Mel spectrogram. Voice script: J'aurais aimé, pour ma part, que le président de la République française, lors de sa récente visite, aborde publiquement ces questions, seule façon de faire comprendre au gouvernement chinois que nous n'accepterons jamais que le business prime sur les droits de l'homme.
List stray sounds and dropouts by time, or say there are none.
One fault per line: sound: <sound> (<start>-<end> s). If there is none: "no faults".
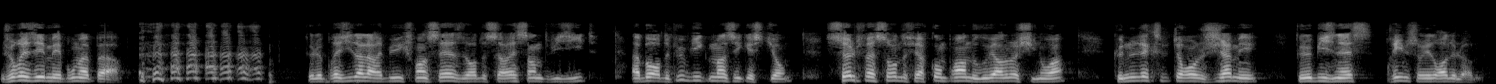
sound: laugh (1.4-2.8 s)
